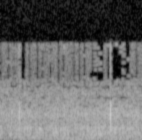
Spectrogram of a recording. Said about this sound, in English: Rain's starting in. Windy.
